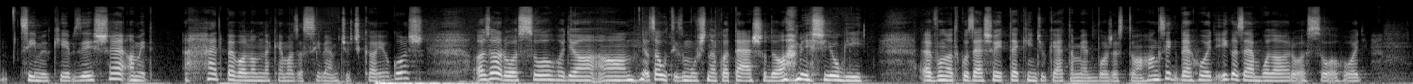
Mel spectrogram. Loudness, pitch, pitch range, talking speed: -13 LUFS, 185 Hz, 170-205 Hz, 155 wpm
